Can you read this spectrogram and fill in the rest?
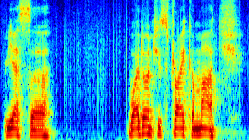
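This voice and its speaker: A man's voice: mid-range voice, fairly even intonation, slow pace, natural voice, rough recording. A man playing a deferential, uneasy manservant, polite and hesitant, in an old-time radio drama. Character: deferential, uneasy manservant following his master.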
